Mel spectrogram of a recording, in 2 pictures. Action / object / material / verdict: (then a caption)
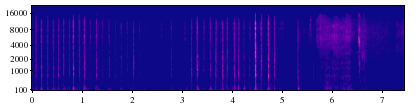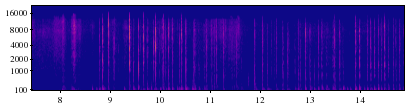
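tap / thin ribbed plastic box lid / plastic / none. A large, thin, ribbed rectangular clear plastic box lid is held and tapped with the fingertips along its surface and rim. Rapid, irregular runs of soft, hollow taps with deep, short thuds are heard, each dying away almost instantly. Around the middle the tapping gives way to a brief stretch of quieter rustling.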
